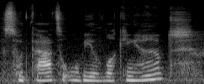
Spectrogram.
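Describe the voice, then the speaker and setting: A woman hosting a tarot vlog, reading card meanings and then talking loosely and gently about the week ahead. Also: medium pitch, fairly even intonation, moderate pace, a little hiss or hum, poor audio. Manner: loose and rambling with fillers when unscripted. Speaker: tarot vlogger.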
